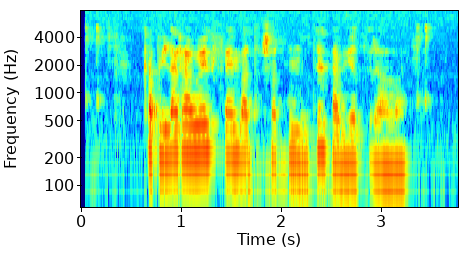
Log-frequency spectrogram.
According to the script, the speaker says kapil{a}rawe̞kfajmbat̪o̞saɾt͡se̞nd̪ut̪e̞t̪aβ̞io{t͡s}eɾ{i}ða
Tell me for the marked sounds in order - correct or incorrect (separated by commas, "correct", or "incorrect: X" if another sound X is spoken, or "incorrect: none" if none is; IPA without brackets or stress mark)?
correct, correct, incorrect: a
